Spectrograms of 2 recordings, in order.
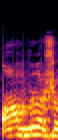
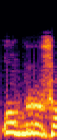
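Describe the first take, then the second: First: The first vowel is an open 'aw' sound. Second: The first vowel is a closed 'o' sound. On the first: The speaker calls it right. "আমরা অগ্রসর বলি অ অ" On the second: The speaker calls it wrong. "আমরা কিন্তু উগ্রসর বলি না"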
